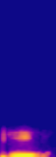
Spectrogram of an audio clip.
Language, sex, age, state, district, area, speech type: Urdu, female, 18-30, Uttar Pradesh, Lucknow, rural, conversation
